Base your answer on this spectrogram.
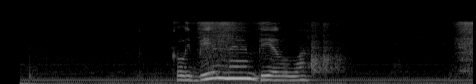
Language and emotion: Russian, neutral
